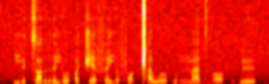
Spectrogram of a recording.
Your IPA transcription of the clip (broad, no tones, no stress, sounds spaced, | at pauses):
j ʏ t͡s ɒ r ə j o ʔ ɒ t͡ʃ ɛ f ɛ j ə f ɔ ǁ a w o ɓ o ŋ͡m a dʱ ɔ | ɓ ʏ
